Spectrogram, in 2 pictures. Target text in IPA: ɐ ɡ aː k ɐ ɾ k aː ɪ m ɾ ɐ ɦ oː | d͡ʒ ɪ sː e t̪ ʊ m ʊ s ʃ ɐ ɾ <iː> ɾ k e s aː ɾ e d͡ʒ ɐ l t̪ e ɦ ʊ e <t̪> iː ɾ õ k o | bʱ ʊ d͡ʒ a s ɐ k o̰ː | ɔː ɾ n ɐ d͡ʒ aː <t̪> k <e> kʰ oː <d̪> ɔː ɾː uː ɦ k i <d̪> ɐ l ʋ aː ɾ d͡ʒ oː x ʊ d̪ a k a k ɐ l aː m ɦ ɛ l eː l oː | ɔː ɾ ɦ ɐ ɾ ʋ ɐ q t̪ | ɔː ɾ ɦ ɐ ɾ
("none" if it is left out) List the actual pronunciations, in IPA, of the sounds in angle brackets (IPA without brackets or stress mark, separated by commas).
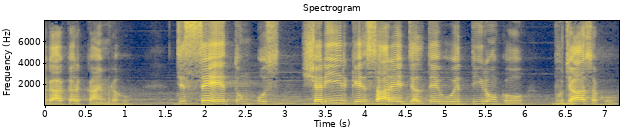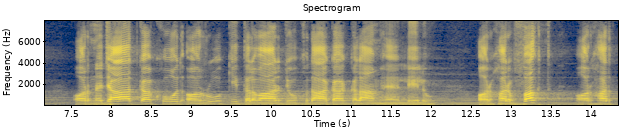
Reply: iː, t̪, t̪, a, d̪, t̪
